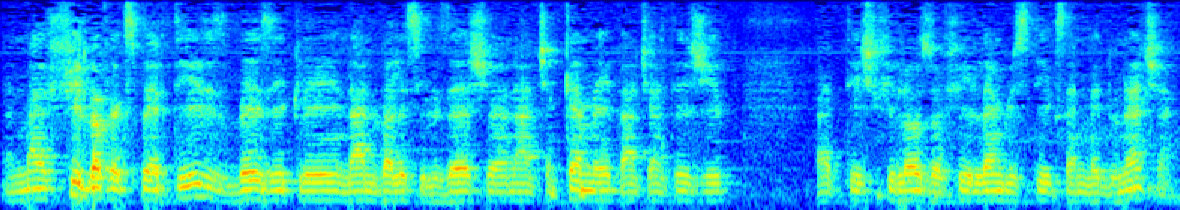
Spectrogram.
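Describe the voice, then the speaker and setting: A man's voice: deep voice, fairly even intonation, moderate pace, darkish tone, slight background noise. A man from Congo, a university professor, speaking in an interview with emphatic repetitions and frequent restarts. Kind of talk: interview monologue. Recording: echoey room, mic at a distance.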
